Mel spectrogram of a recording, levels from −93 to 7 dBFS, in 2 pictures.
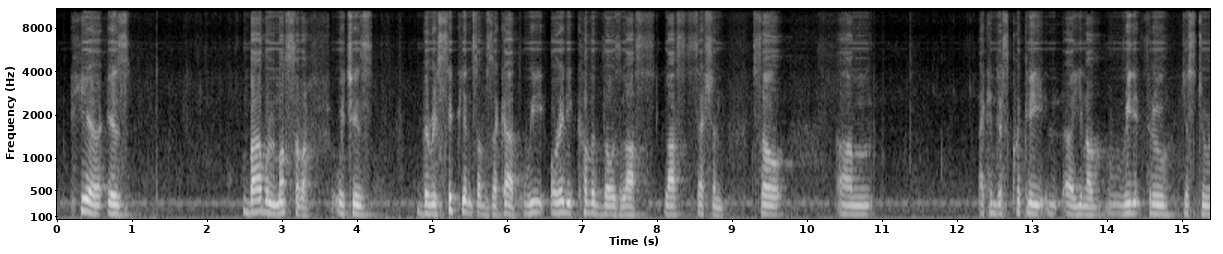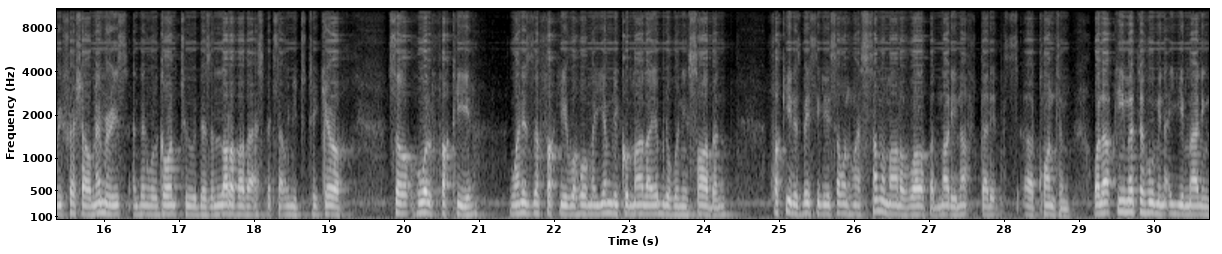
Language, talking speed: English, 170 wpm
